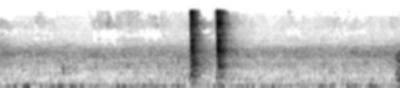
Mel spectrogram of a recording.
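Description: Two sharp knocks about a third of a second apart near the middle, from kitchen items being handled at a stainless-steel counter. A steady low hum runs underneath.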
